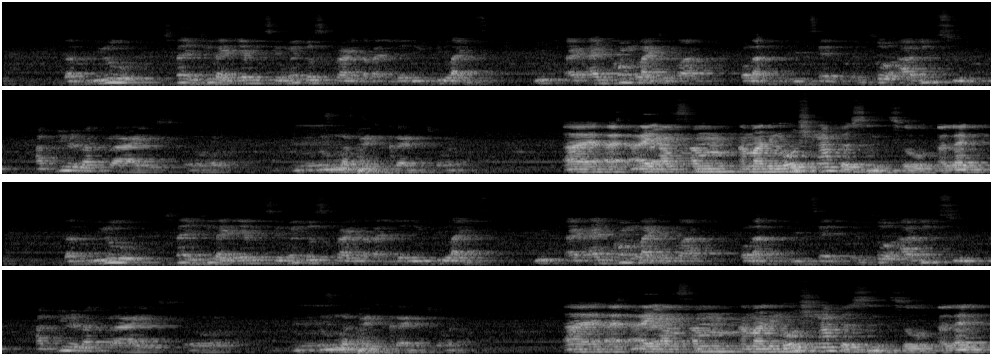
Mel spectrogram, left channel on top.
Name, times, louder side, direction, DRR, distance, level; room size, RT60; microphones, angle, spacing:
voice 1, 0.6-1.3 1.7-4.7 5.3-7.0 7.4-9.7 10.2-11.4 11.7-12.1 13.0-14.0 16.1-16.9, left 1 dB, 25° left, -1 dB, 1.6 m, -31 dB
voice 2, 12.8-13.3 15.5-19.6, left 2 dB, 85° left, 3 dB, 1.4 m, -24 dB
8.3 x 7.0 x 4.6 m, 1.0 s
head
